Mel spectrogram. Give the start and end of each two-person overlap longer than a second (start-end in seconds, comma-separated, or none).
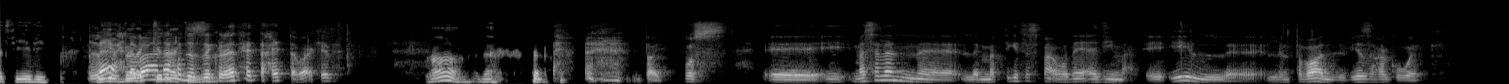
1.0-2.5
